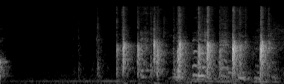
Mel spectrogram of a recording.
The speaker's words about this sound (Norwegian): Jeg har lyst til å høre med publikum hva dere tror. De som tror det er sant, dere kan klappe nå.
